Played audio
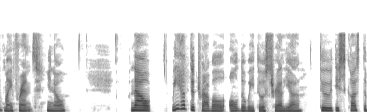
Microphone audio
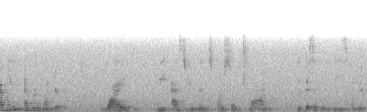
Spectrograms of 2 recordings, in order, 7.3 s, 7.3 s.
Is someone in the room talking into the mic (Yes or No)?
Yes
